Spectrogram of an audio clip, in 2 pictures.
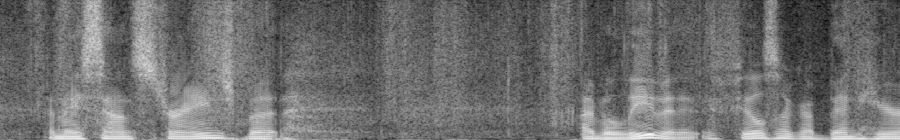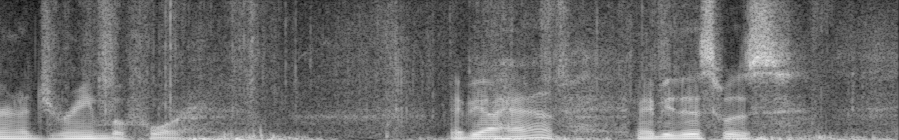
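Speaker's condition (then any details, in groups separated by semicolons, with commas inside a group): No condition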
